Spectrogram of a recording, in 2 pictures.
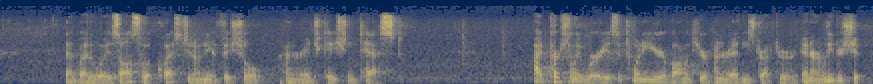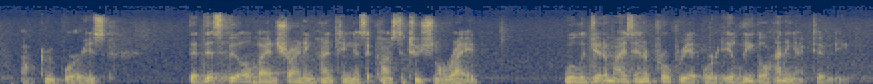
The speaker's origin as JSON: {"language": "English", "town": "Glasgow", "region": "Montana", "country": "United States", "said": "I'm from Glasgow"}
